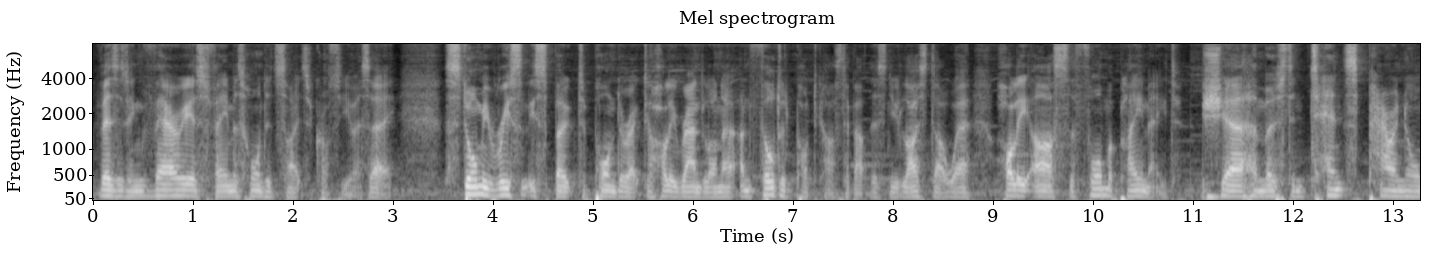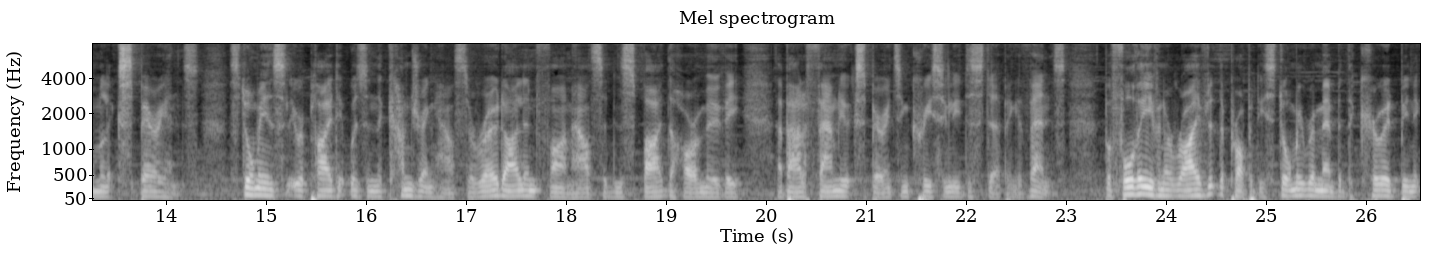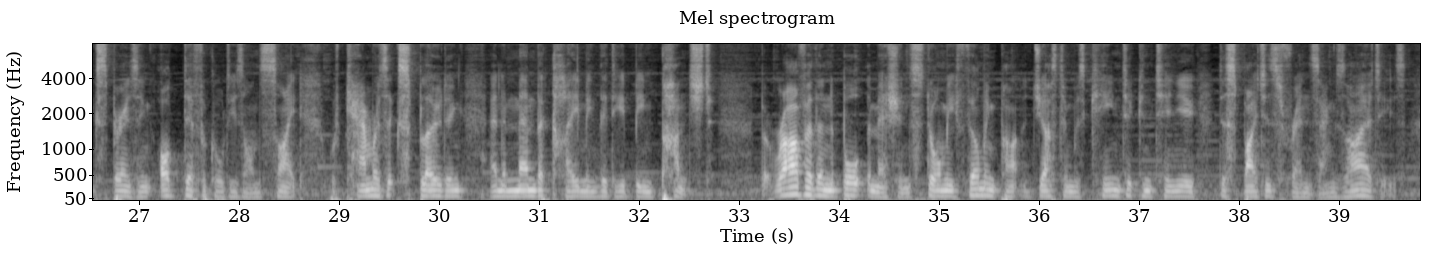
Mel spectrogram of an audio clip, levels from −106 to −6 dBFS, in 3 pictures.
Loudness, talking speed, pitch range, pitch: -29 LUFS, 165 wpm, 90-110 Hz, 100 Hz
